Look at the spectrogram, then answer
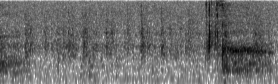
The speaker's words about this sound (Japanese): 雨がね今もう結構音が聞こえてますんでね昨日梅雨入りということではいつに入りましたね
